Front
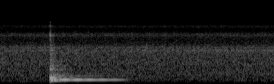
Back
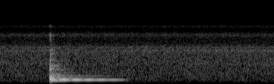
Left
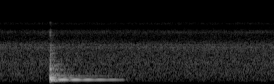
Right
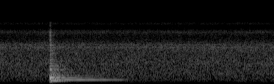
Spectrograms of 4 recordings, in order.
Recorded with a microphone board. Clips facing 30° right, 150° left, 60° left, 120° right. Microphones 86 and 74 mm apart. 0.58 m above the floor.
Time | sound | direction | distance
0.5 | a snare drum | 115° left | 0.8 m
